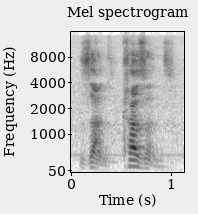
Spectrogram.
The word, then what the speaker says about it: cousins: So you just pronounce it cousins. There is no T.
